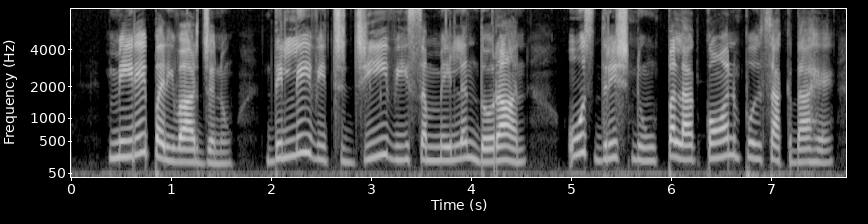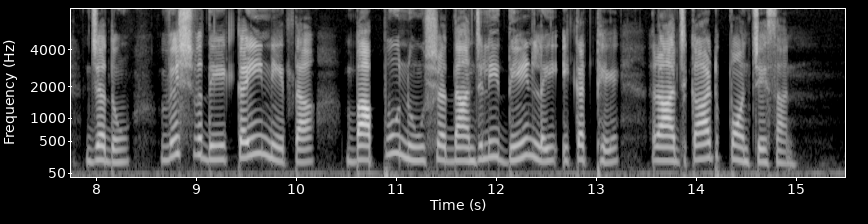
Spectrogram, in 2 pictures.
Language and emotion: Punjabi, neutral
